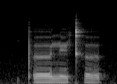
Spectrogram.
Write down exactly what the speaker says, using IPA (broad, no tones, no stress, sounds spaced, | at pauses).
pʼ əː n ẽ kʰ ə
